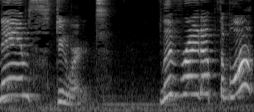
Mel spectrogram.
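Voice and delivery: bright, very high, chirpy delivery. A visitor going from room to room speaks to the narrator, chirping. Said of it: "he chirped".

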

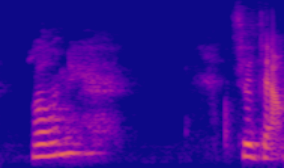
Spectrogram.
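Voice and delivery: out of breath, winded. Speaker with coffee, trying to wake up, goes to sit, out of breath. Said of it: "I'm out of breath".

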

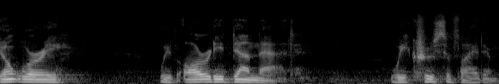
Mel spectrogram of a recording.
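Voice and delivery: calm, low, soft, even-keeled voice. Telling a story, quoting a stranger at the back of an elevator: imitating a calm voice. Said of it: "a calm voice said".

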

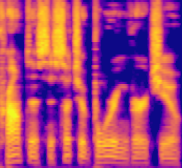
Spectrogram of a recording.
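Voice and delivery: plain reading voice

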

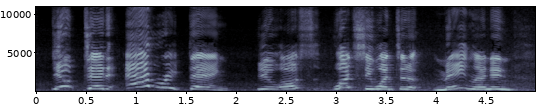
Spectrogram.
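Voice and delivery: high-pitched, exasperated complaining tone. Thomas talking to James in a dub; upset, exasperated Thomas voice.

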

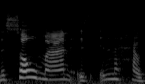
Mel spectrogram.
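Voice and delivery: plain

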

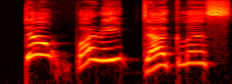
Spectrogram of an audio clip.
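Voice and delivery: very high, bright, chirpy little bird voice. A swoopy bird speaks to Douglas, chirping. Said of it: "chirped a swoopy bird".

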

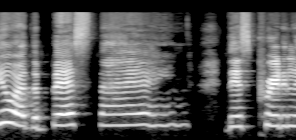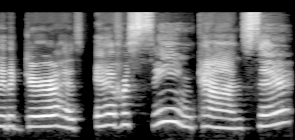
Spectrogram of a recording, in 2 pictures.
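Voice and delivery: put-on Southern accent let out. Playing a pretty little girl addressing a kind sir; Southern voice. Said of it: "get out my real Southern voice".

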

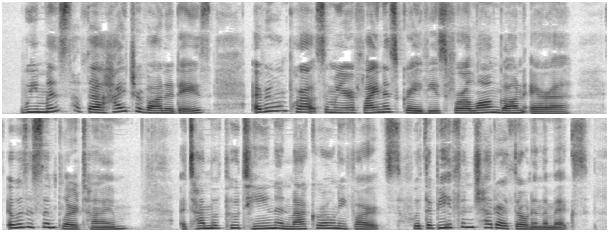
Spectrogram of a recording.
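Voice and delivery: ordinary delivery

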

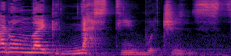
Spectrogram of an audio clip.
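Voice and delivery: ordinary talk

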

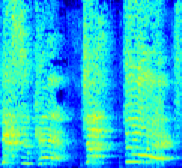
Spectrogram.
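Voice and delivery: shouting, hollering. Pushing someone who says they're scared and can't, shouting. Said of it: "stop shouting".

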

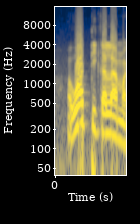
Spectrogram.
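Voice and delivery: plain

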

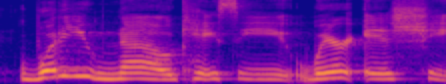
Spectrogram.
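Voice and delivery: ordinary talk

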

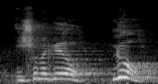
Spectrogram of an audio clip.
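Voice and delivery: high-pitched, loud, shouted single word "no". Retelling watching a key slowly fall, retelling a shout. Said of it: "Grité".

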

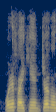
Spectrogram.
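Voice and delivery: plain

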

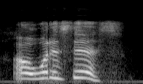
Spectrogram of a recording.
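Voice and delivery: high, shocked outburst dripping with sarcasm. A woman points her sword at someone and exclaims, exclaiming. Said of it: "She exclaims".

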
